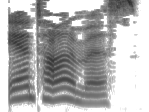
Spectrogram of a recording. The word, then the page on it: antonymous: British English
